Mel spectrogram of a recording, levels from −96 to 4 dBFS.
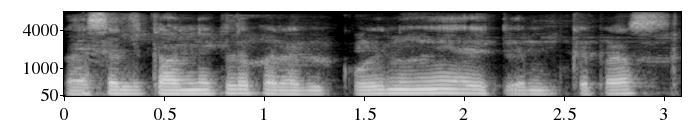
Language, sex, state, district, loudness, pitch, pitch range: Hindi, male, Bihar, Sitamarhi, -18 LUFS, 125 Hz, 120-130 Hz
